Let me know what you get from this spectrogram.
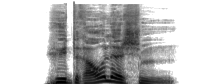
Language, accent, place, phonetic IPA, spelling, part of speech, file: German, Germany, Berlin, [hyˈdʁaʊ̯lɪʃm̩], hydraulischem, adjective, De-hydraulischem.ogg
- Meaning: strong dative masculine/neuter singular of hydraulisch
